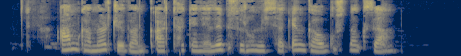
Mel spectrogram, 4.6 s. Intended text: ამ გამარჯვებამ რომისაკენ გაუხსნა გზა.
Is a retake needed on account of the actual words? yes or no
yes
